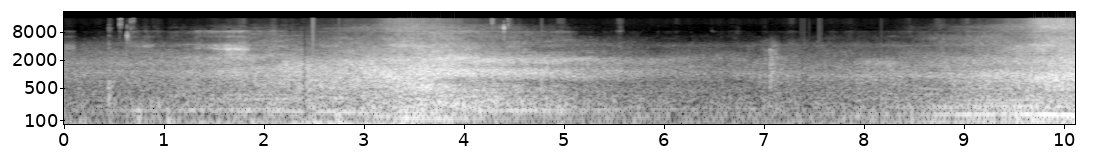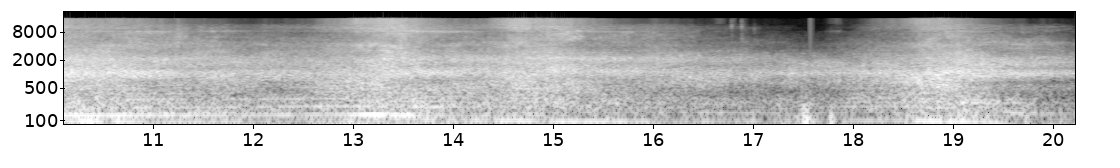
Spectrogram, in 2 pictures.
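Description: Road traffic: cars passing one after another on a multi-lane road, each a rush of tyre and engine noise that swells and fades, about five passes in all.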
